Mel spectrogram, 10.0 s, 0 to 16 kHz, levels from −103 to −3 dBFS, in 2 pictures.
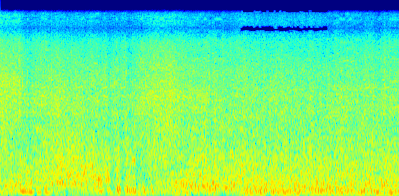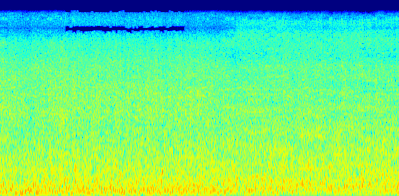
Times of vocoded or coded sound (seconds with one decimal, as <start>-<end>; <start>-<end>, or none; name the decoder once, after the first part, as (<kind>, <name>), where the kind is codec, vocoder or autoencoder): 0.0-3.0 (codec, SNAC); 4.1-5.8; 7.3-10.0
